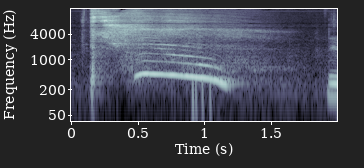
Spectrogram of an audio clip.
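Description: A short non-speech noise from a person's mouth and nose: a sudden hiss with a falling voiced tone running under it, together lasting about a second and a half.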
